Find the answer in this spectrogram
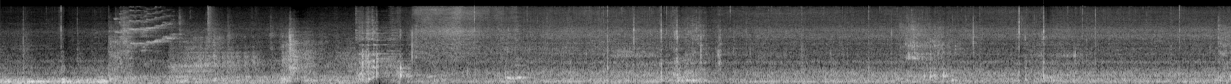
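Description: Cooking at a wood-fired stove: a steady rushing noise from the steaming pot and fire, broken by scattered clicks and knocks of metal pots and utensils. A low hum sounds in the first two seconds and then stops.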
